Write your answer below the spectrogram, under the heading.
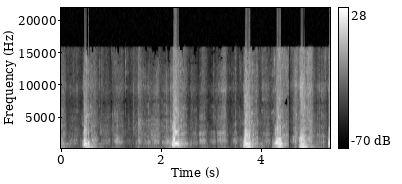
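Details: Angry Rottweiler at a Vietnamese kennel in Hanoi giving loud, deep single barks spaced irregularly, about five strong barks with faint softer ones between them over five seconds.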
